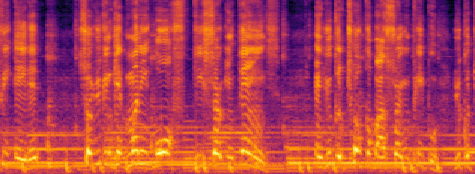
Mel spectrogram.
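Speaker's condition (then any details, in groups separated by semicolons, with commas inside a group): No condition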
